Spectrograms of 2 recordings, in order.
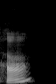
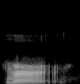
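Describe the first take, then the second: First: "ह" with an open a vowel; Hindi pronunciation. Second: "हो" with a long rounded o; Assamese pronunciation. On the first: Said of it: "Hindi में होता है". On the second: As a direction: say "हो" the Assamese way, o instead of a. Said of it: "असमिया में इसको हम कहेंगे". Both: Shown as a demonstration.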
